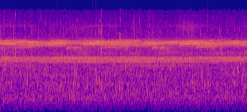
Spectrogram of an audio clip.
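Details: Crickets sing without a break in a riverside forest, their high twin-toned buzz steady from start to end, with scattered soft ticks and the murmur of a small stream.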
